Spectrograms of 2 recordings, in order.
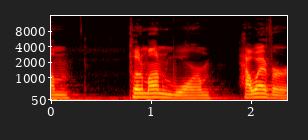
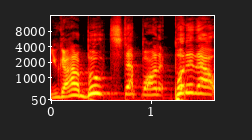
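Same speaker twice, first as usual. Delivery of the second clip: shrill, high, full-volume panicked screaming; 12 semitones higher, 11 dB louder than usual. Retelling the moment a pizza box caught fire, yelling at friends: retelling a scream. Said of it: "I'm just screaming".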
